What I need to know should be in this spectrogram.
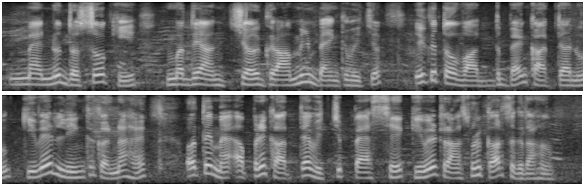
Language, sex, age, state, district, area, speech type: Punjabi, male, 18-30, Punjab, Ludhiana, urban, read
